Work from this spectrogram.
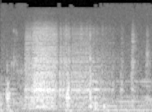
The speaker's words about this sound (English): Squeaky chair. Yeah, we need to do something about that.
